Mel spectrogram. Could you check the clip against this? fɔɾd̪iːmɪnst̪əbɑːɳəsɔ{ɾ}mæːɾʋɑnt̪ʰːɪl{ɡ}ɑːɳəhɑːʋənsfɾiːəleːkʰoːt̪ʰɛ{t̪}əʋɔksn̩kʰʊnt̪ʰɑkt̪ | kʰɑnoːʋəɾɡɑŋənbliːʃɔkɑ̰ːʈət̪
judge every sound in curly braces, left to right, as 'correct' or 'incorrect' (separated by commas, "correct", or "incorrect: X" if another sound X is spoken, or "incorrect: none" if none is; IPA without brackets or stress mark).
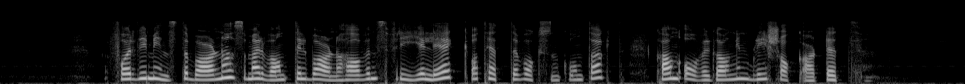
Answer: incorrect: none, incorrect: b, correct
